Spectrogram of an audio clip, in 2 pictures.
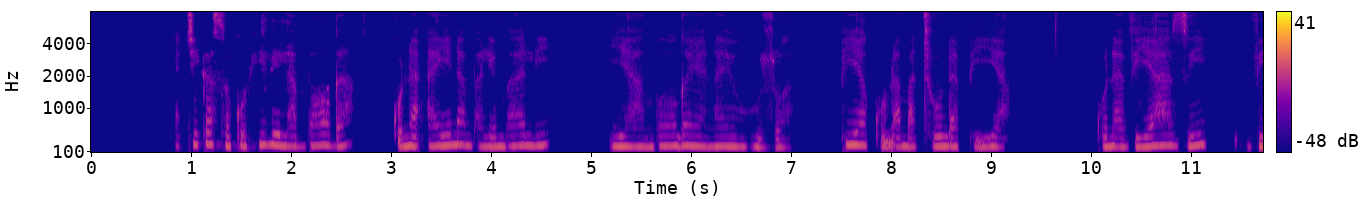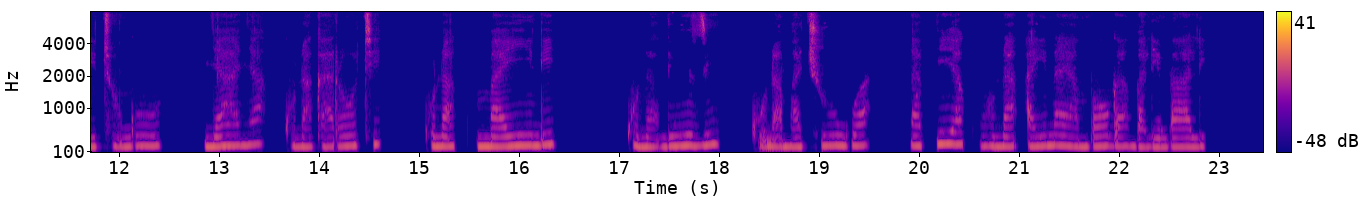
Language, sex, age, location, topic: Swahili, female, 18-24, Kisumu, finance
